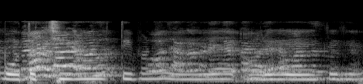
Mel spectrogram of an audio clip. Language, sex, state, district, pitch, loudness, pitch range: Hindi, female, Haryana, Jhajjar, 235 Hz, -17 LUFS, 230-245 Hz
